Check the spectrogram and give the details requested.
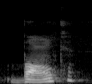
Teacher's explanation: بالنسبة banque, on dit banque, le B, le A nasal et le K. On ne dit pas banque, c'est banque.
